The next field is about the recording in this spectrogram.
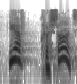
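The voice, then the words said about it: Fake French accent. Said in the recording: “That's my fake French accent.”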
